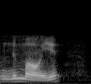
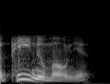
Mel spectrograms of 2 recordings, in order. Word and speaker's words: pneumonia: Dress yourself in white clothes so you don't catch the pneumonia or the P pneumonia. Sometimes you got to pronounce the P. Sometimes you got to pronounce the P, man.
